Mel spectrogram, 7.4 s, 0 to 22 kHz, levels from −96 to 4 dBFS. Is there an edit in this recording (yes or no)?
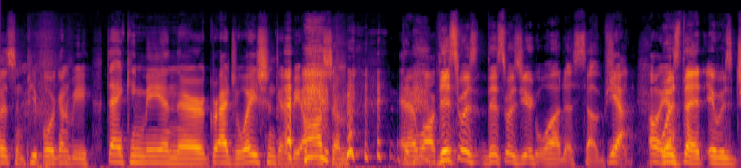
yes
